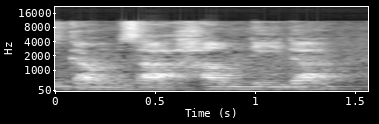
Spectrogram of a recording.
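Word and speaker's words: 감사합니다: is actually five syllables it sounds like four gum some need uh because it slurs together um this is not the best example because the way you'll see it written is not necessarily the way you'll hear it because it does just all squish together so it's actually five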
